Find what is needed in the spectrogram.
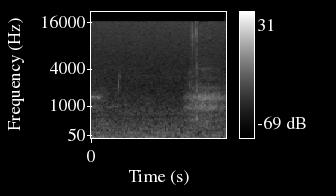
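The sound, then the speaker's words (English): Faint, soft breathing, a quiet airy hiss that swells into a slightly louder, sniff-like inhale near the end. No voices. “Listen to them breathing.”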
